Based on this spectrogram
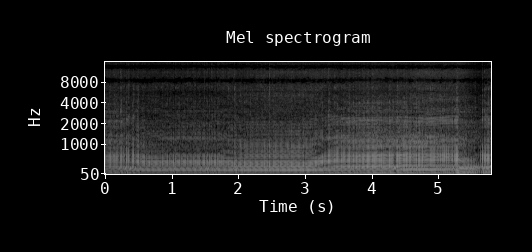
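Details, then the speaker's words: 1986 Homelite chainsaw, untouched apart from new pull cords, started on choke then half choke: uneven, burbling two-stroke idle that loads up and wavers; idle mixture a little rich, to be adjusted. "a little rich on idle we'll adjust that"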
